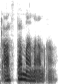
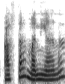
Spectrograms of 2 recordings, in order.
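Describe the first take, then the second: First: The middle consonant is a plain n. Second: The middle consonant sounds like ny. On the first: The speaker calls it wrong. "and not hasta manana" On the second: The speaker calls it right. "we need to pronounce this letter as nia. So it's hasta mañana"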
